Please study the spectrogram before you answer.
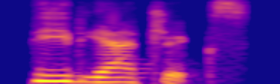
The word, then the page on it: Paediatrics: Indian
